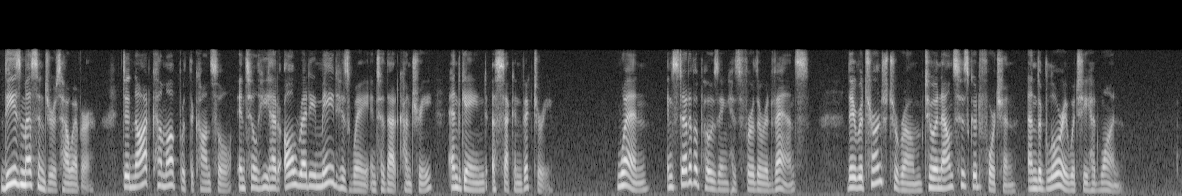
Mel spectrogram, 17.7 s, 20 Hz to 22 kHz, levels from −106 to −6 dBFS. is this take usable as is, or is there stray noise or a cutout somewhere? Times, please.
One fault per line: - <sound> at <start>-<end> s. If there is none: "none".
none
